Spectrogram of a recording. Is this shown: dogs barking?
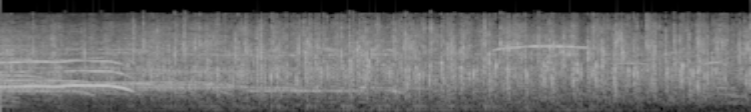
no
